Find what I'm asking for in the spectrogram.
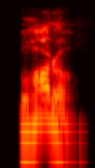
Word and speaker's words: Muhorro: Muhorro.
